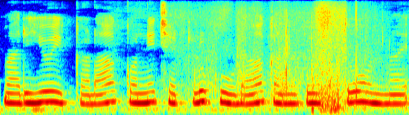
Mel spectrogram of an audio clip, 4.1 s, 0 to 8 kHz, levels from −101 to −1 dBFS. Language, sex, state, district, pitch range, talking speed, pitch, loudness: Telugu, female, Andhra Pradesh, Sri Satya Sai, 210-230 Hz, 100 wpm, 220 Hz, -13 LUFS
